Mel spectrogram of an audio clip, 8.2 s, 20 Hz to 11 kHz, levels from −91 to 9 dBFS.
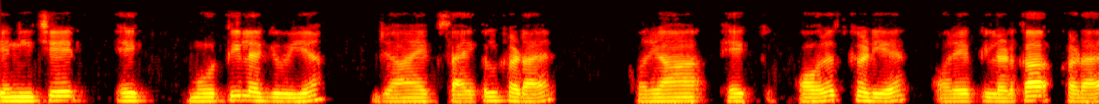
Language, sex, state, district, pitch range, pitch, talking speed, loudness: Hindi, male, Jharkhand, Jamtara, 115-135 Hz, 125 Hz, 160 wpm, -18 LUFS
